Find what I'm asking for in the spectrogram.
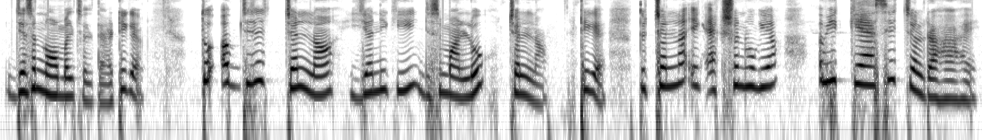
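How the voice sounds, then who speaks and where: A woman with an Indian accent teaching English grammar in Hindi. She explains step by step, repeats key terms and reads English example sentences out slowly. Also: on the high side, a little mellow, dry recording.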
